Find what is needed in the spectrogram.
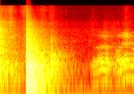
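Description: One loud slap of cardboard about half a second in, dying away quickly, as the tall outer sleeve of a shipping box is pulled off and the inner boxes drop onto the floor.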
